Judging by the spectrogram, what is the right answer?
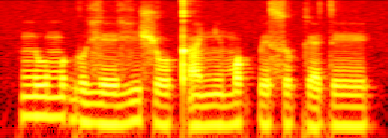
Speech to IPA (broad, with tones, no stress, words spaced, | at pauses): nuː˦mʊ˦ɡʷi˨ ɣeː˨ɣi˦ʃoː˨ kʼã˨ɲĩ˨mɔ˦ k͡pɪ˨ sʊ˨˦kɛ˨teː˦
